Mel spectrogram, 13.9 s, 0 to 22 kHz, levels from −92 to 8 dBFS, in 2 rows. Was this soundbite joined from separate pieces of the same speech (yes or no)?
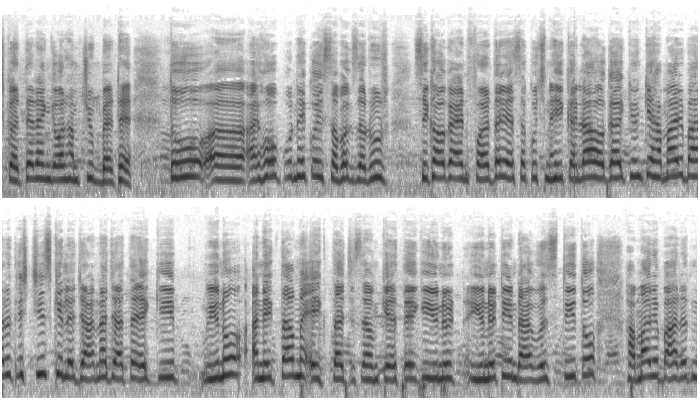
yes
